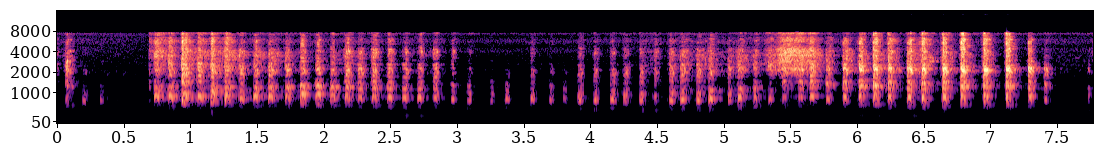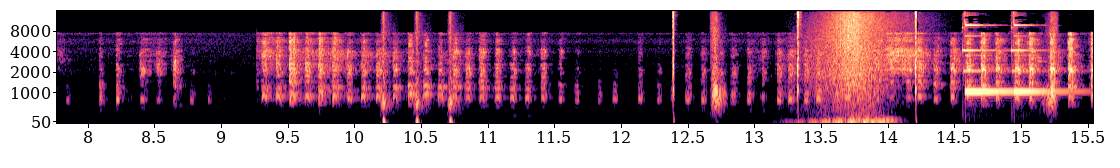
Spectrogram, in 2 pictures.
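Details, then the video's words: Ferret giving long runs of rapid, clucking chuckles, about four pulses a second, in bursts separated by short pauses; loud knocks and a rustling thump near the end. "How does a ferret sounds"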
